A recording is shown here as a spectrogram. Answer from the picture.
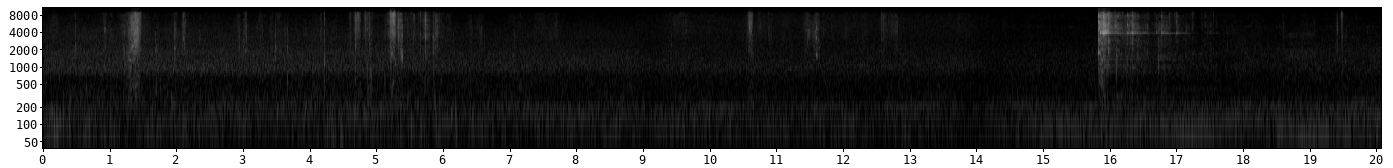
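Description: Steady low outdoor background rumble with a few faint clicks. About two-thirds of the way through, a single sharp knock is followed by a brief high metallic-sounding ring.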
